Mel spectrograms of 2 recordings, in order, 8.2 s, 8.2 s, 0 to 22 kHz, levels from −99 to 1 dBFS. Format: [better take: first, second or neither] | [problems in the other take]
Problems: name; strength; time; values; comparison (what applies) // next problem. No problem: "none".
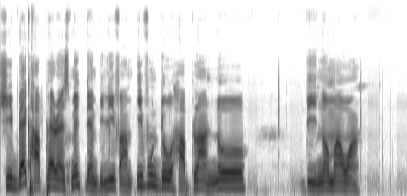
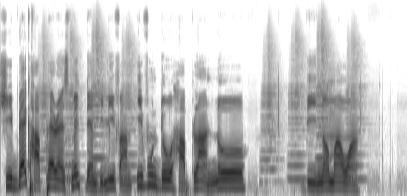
first | background sound (Brass instrument); 19 dB below the speech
